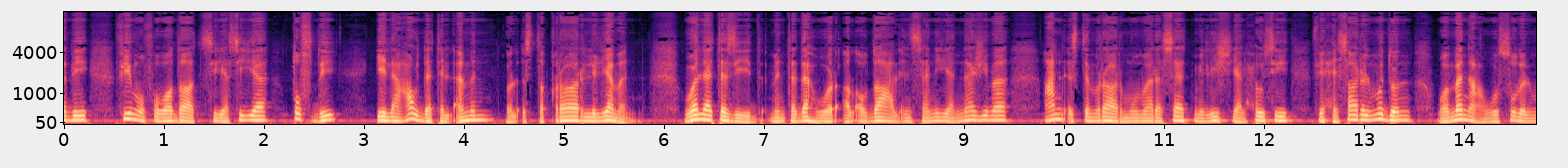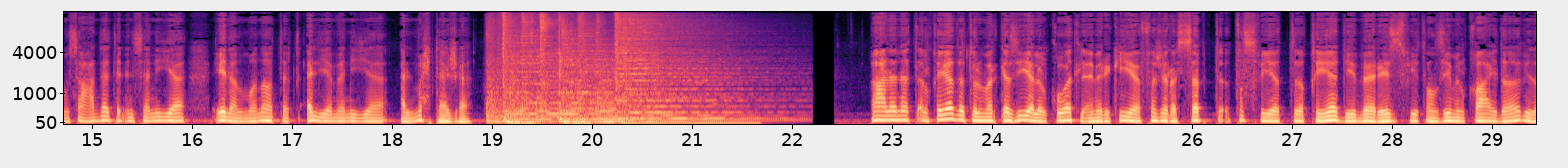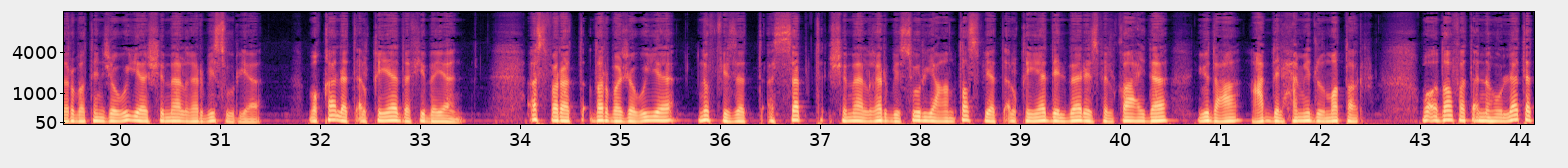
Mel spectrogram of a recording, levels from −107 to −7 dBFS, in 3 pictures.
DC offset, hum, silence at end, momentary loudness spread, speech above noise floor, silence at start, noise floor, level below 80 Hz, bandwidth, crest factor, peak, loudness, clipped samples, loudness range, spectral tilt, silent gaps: under 0.1%; none; 0 s; 8 LU; 22 dB; 0 s; -39 dBFS; -34 dBFS; 16 kHz; 18 dB; 0 dBFS; -18 LUFS; under 0.1%; 3 LU; -7 dB/octave; 22.23-22.43 s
